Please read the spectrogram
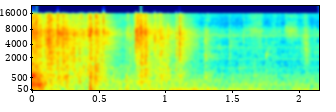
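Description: Foil wrapper of a Pokémon Fates Collide booster pack crinkling and crackling in the hands as it is opened, dying away after about a second.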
